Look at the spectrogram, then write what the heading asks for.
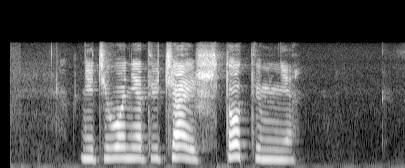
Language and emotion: Russian, angry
